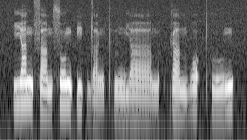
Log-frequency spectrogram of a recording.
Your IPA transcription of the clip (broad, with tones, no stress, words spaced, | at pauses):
ja˥˩nsa˧mso˥˩nʔi˦˥ʔ da˩˦ŋpʰɯ˧ŋ jaː˧m | ka˧mbɔ˦˥ʔpʰlu˦˥n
